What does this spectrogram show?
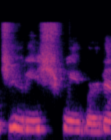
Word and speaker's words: Judy Schwiebert: I am Judy Schwiebert, and I would be honored to earn your vote.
